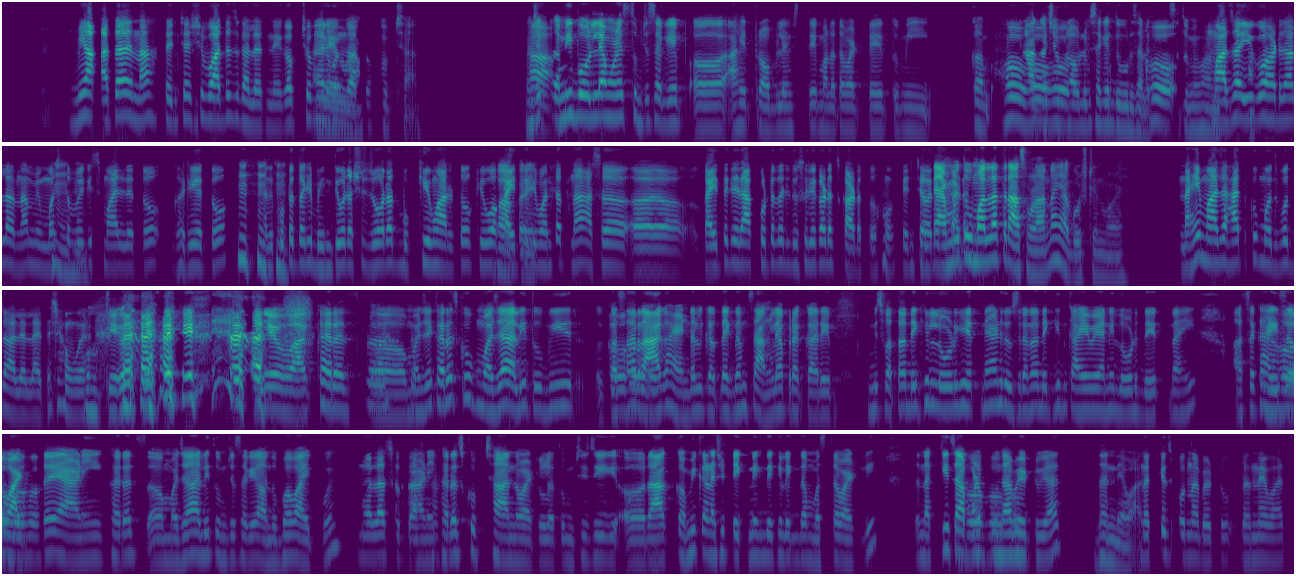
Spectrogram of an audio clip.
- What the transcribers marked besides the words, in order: other noise; other background noise; laughing while speaking: "हं, हं, हं"; chuckle; laughing while speaking: "ओके, ओके. अरे वाह!"; giggle; chuckle
- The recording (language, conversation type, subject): Marathi, podcast, रागाच्या भरात तोंडून वाईट शब्द निघाले तर नंतर माफी कशी मागाल?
